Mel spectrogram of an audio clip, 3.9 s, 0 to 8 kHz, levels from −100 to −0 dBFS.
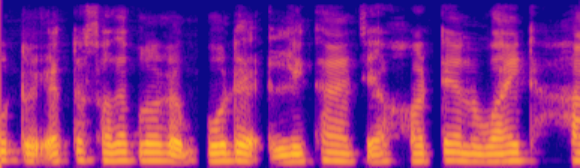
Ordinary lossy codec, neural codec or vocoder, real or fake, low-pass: none; codec, 44.1 kHz, 7.8 kbps, Pupu-Codec; fake; 7.2 kHz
